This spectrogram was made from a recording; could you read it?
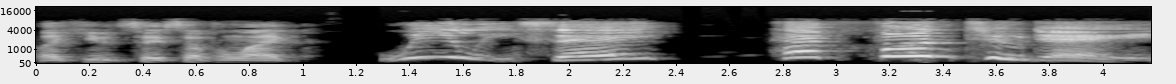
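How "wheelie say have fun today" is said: very high, loud, shrill, drawn-out, swooping backwards cartoon voice. Describing an annoying sidekick, imitating his high-pitched, backwards-talking voice. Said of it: "in like a really high pitched voice and backwards".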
